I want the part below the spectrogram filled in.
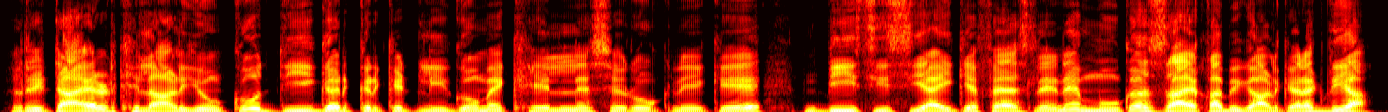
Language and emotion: Urdu, disgusted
